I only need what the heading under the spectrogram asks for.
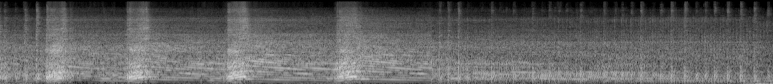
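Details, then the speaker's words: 1982 Honda MB5 two-stroke after head gasket fix, Malossi/Dellorto PHBG 21mm carburetor and new Proma exhaust, mixture untuned: four crisp throttle blips, then a light even idle; normal revving. "the mb5 has never sounded so good since i had this thing it has never sounded so good especially on first startup and i haven't even tuned this thing"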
